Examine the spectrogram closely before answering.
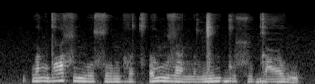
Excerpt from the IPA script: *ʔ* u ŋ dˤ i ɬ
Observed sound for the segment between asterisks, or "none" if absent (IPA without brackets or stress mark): ʔ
